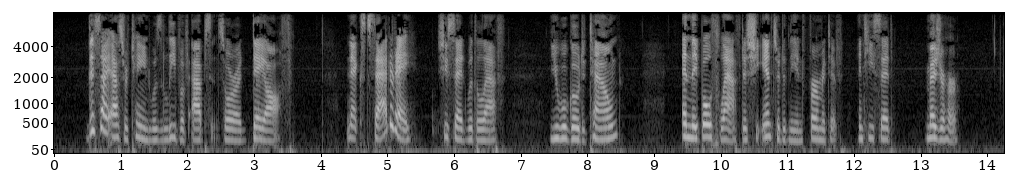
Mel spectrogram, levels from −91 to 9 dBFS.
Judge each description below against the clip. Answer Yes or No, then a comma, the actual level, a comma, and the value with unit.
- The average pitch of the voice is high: Yes, high, 205 Hz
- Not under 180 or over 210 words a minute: No, average, 165 wpm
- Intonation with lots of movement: No, average, 2.8 semitones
